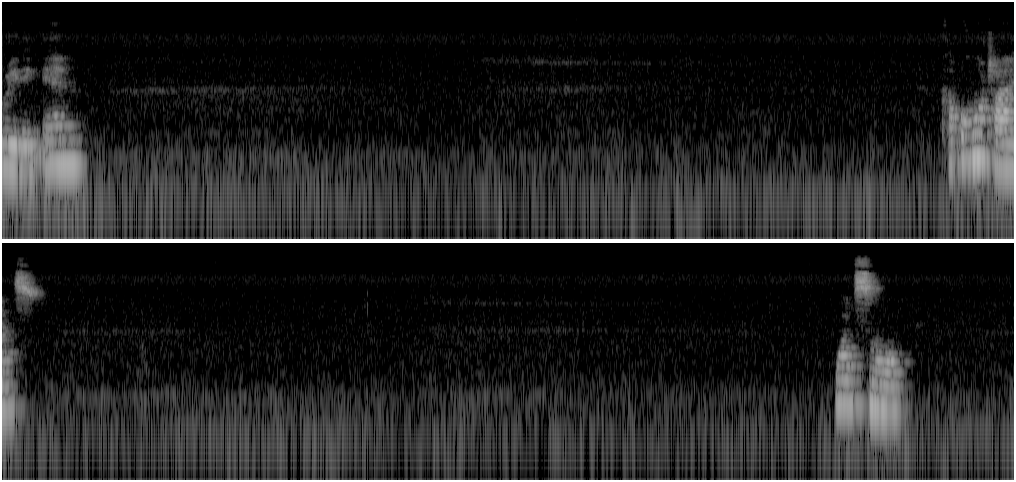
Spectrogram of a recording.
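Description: A woman speaks calmly in short phrases, with long pauses between them.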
